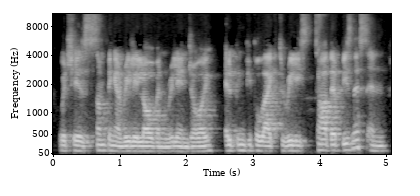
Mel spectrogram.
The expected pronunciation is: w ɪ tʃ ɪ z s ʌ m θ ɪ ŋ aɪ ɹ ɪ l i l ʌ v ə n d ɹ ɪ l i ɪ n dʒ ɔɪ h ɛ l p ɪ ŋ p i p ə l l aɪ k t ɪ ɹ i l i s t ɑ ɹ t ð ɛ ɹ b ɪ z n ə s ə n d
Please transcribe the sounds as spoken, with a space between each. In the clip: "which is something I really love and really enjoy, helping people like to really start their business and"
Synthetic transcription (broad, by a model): w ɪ tʃ ɪ z s ʌ m θ ɪ ŋ aɪ ɹ ɪ l i l ʌ v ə n ɹ ɪ l i ɪ n dʒ ɔɪ h ɛ l p ɪ ŋ p i p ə l l aɪ k t ɪ ɹ i l i s t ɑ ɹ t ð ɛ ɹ b ɪ z n ə s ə n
